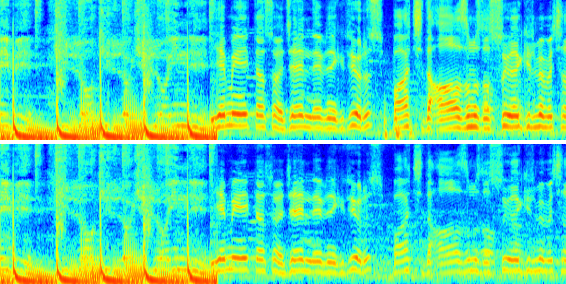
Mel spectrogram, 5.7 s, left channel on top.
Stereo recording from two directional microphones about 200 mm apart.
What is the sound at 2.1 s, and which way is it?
A man's voice, 30° left (ahead or behind).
